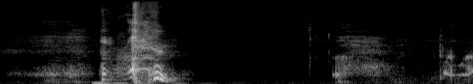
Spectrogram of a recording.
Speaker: опять чихательный Челлендж 700 раз как обычно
